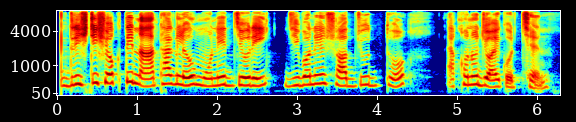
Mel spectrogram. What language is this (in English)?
Bangla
